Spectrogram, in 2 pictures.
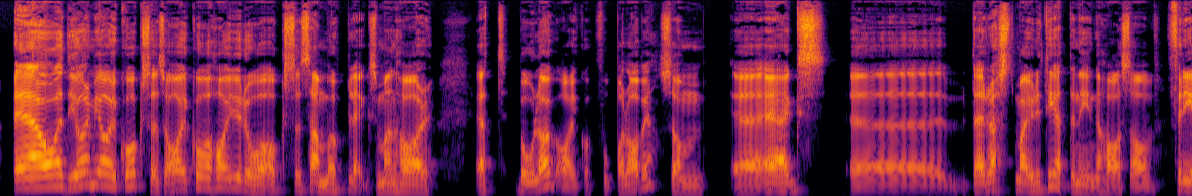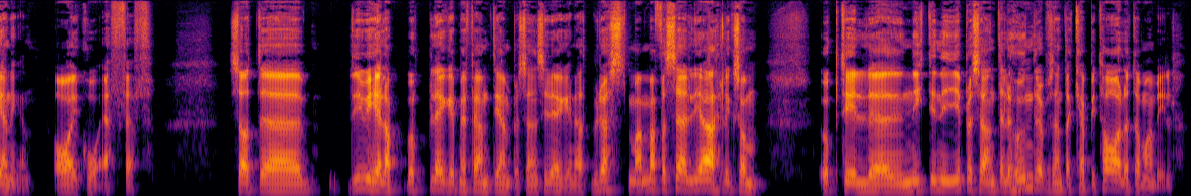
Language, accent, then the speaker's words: Swedish; Stockholm, Stockholm County, Sweden; moved away as an adult; now in Saudi Arabia; jag är stockholmare, djurgårdare, uh, exilsvensk sedan rätt många år tillbaka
